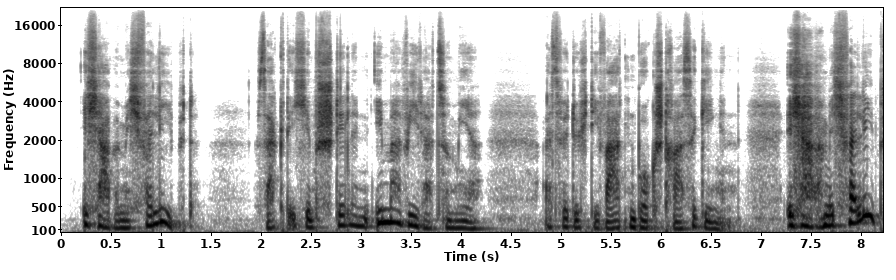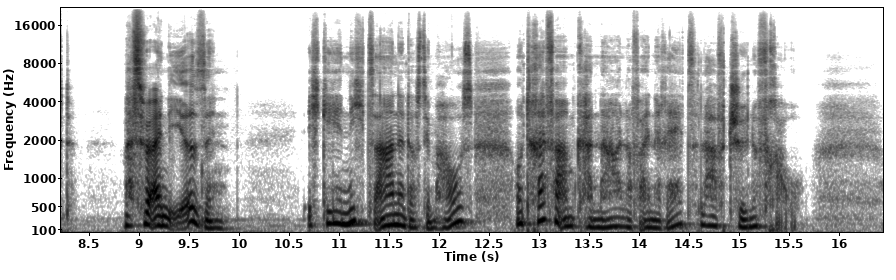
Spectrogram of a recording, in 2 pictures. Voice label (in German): Hoerbuch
